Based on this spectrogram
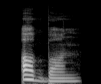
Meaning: inessive singular of az
- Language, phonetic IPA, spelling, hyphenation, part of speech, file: Hungarian, [ˈɒbːɒn], abban, ab‧ban, pronoun, Hu-abban.ogg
